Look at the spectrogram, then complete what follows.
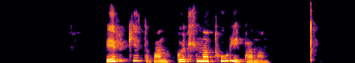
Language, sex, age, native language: Icelandic, female, 30-39, Icelandic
